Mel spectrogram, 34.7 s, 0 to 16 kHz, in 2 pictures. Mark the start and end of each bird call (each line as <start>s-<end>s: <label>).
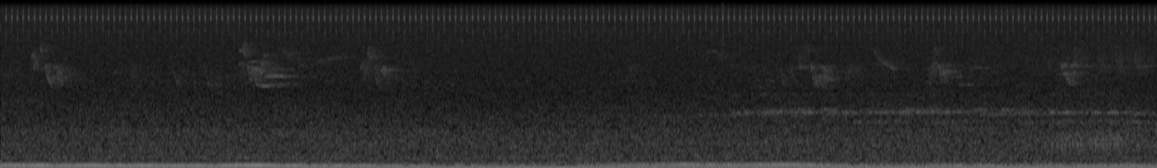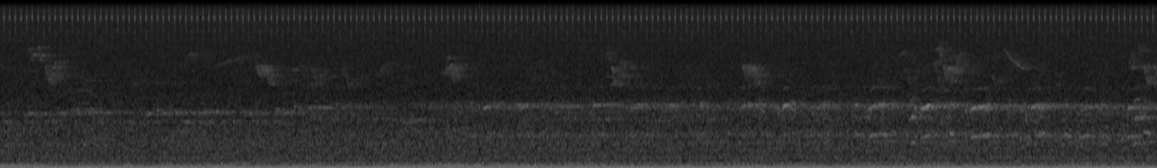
0.4s-1.1s: Red-eyed Vireo (Vireo olivaceus)
3.5s-4.5s: Wood Thrush (Hylocichla mustelina)
11.2s-20.1s: Canada Goose (Branta canadensis)
11.7s-18.7s: Red-eyed Vireo (Vireo olivaceus)
15.5s-16.9s: Pileated Woodpecker (Dryocopus pileatus)
21.1s-34.7s: Red-eyed Vireo (Vireo olivaceus)
30.1s-34.7s: Canada Goose (Branta canadensis)
32.3s-33.0s: Red-winged Blackbird (Agelaius phoeniceus)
